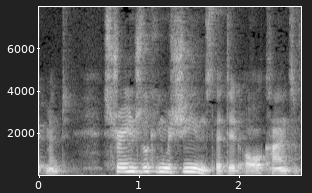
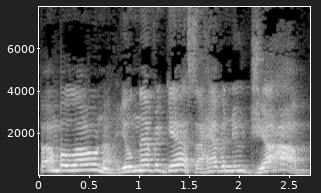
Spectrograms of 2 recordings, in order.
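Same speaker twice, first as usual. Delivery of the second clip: high, bright shouting with joy; gleeful high shout; excited shout; 11 semitones higher than usual. A narrator's reading. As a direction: burst in with the happy news. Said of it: "Big Anthony shouted".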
